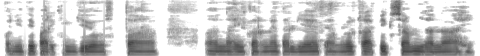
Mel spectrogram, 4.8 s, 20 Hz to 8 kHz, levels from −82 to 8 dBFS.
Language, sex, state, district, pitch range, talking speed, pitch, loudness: Marathi, male, Maharashtra, Nagpur, 100-105 Hz, 175 wpm, 100 Hz, -24 LUFS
